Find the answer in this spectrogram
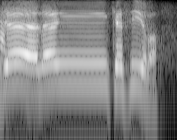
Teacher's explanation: خدي بالك الاخفاء، اقول رجالا مع الغنة حركتين، شوف الاخفاء ازاي، اخفاء النون التنوين عند الكاف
